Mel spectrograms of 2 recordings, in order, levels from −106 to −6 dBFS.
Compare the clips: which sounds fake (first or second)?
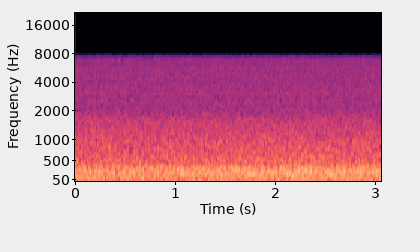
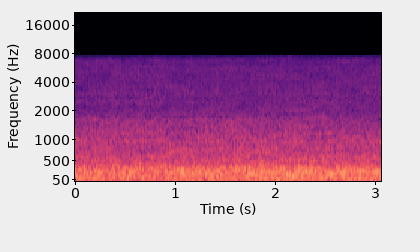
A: second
